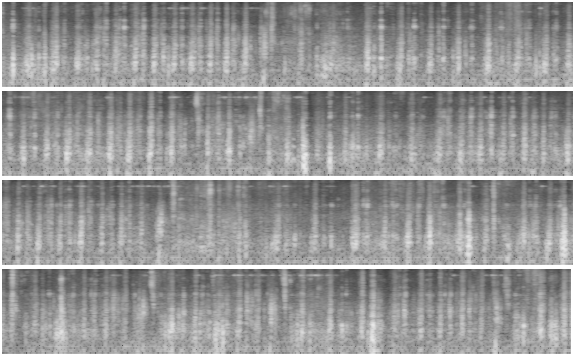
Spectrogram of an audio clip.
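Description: Loud close-miked chewing of broccoli, a constant run of wet, crackly clicks and mouth sounds, over a faint steady low hum.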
